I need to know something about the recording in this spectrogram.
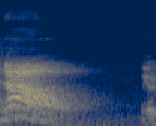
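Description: A man's wordless, drawn-out vocal exclamation, its pitch rising then falling as it fades out within about a second, followed by a short quiet stretch.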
